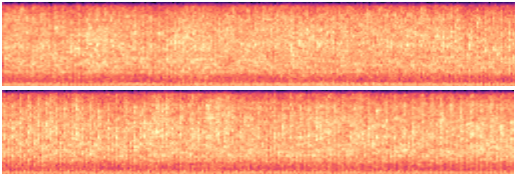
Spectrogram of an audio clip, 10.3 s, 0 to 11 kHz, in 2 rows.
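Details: 1965 Mercury Comet with 5.0L V8 and T5 5-speed on first start, open headers, timing just checked after a fuel leak: loud, uneven, lumpy idle from a vacuum leak, a plug missing on the back of the intake.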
